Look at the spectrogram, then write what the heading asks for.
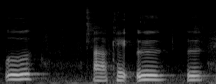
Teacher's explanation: It does not have spread lips like e, but lips that are fairly close together, compressed vertically, 就是上下，它是有点被压缩, with the corners neither drawn back as in a spread vowel nor pulled together as in a rounded vowel. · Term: high unrounded vowel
